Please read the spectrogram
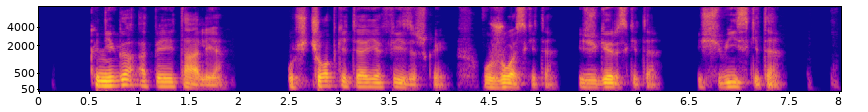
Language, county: Lithuanian, Panevėžys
